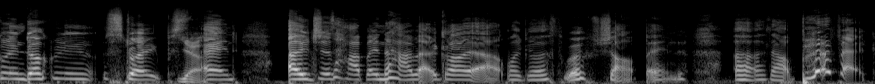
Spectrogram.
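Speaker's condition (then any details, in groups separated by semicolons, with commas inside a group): Cerebral palsy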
